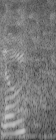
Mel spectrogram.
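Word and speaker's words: nướng: You have to smile.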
